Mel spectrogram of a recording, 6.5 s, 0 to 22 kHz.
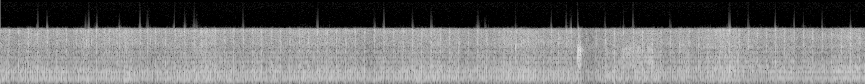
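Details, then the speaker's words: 2009 Echo PB 251 25.4cc handheld leaf blower, choke and about five primes, fired on the first pull, steady high buzz, even and clean with no misfire; normal two-stroke run. "look got to love your Echoes that's another one that fired on the first pull"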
